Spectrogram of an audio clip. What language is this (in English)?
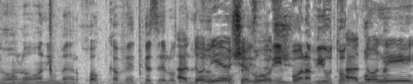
Hebrew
